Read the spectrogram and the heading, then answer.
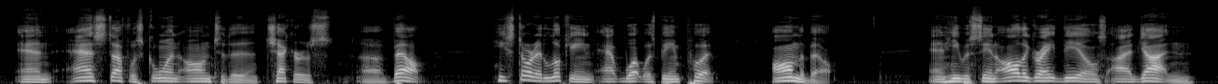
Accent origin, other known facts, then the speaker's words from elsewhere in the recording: Lavinia, Tennessee, United States; I'm from Lavinia, Tennessee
